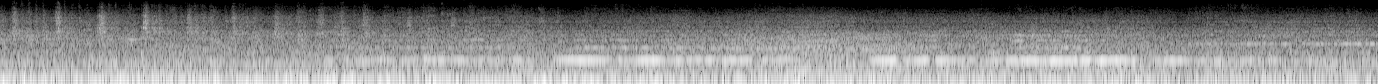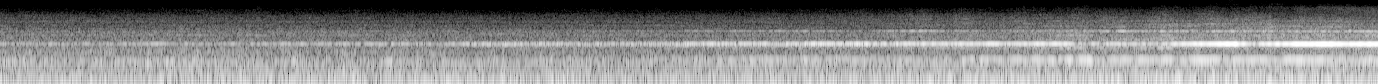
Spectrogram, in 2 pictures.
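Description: Norfolk Southern train rolling past, a steady rumble of wheels on rail with a few rail-joint clicks at the start. Long steady high tones come in and grow louder toward the end.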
